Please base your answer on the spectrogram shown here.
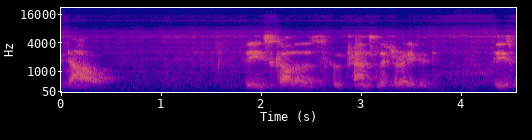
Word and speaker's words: Dao: The way of the Dao that is spelled in English Tao but by Mandarin speakers pronounced approximately Dao.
